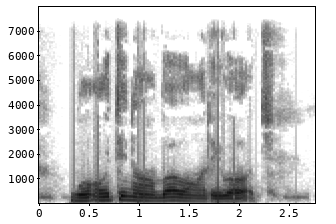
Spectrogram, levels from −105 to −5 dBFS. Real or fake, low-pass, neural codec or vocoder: real; 7.2 kHz; none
